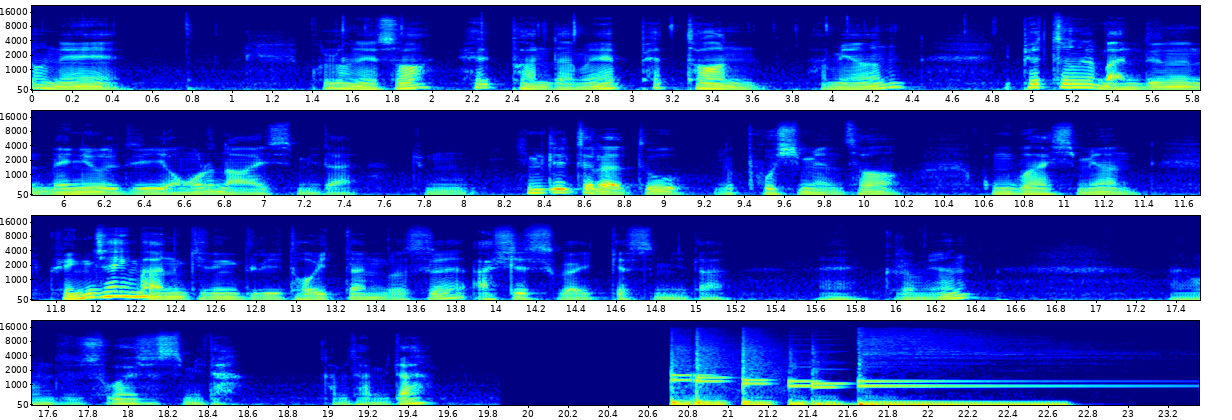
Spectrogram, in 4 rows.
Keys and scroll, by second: 0.0-0.2 typing, 2.0-4.7 typing.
